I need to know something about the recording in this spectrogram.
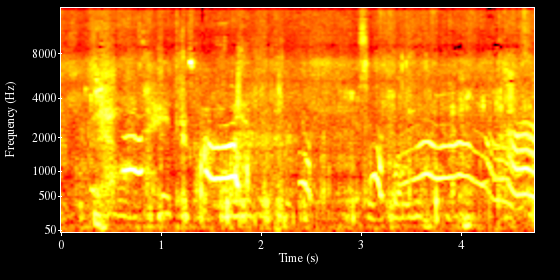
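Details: Freshly born German Shepherd puppies on the night of their birth: short squeaks and a few longer arching whines, the last ones stacking into rising-falling cries, with a person talking softly in the background.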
